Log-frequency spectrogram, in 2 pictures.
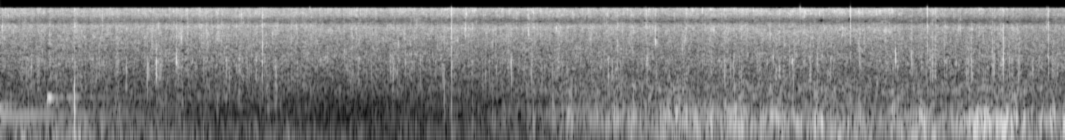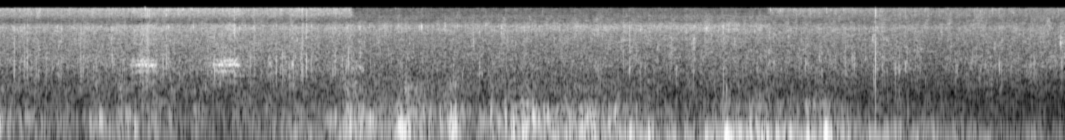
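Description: Steady rain falling, with a low rolling rumble of thunder that swells from about six seconds in and is strongest near the end.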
